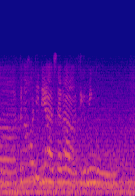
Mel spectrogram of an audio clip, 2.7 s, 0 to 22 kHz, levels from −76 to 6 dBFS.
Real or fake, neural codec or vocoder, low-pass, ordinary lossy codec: fake; vocoder, 24 kHz, 100 mel bands, Vocos; 7.2 kHz; none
